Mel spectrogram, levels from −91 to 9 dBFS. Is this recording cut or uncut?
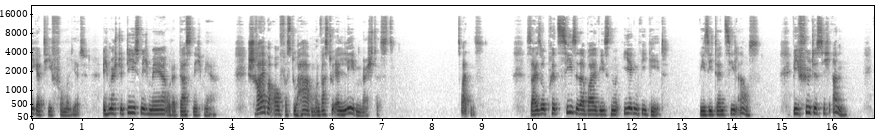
uncut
